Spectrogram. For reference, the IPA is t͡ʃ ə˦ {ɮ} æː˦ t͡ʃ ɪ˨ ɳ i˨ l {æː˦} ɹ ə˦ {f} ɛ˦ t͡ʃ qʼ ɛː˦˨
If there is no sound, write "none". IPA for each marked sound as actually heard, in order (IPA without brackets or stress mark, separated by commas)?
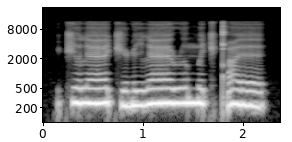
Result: l, æː˦, m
